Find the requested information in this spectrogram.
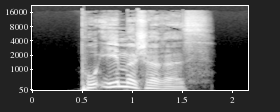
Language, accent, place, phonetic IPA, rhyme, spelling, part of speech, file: German, Germany, Berlin, [poˈeːmɪʃəʁəs], -eːmɪʃəʁəs, poemischeres, adjective, De-poemischeres.ogg
- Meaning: strong/mixed nominative/accusative neuter singular comparative degree of poemisch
